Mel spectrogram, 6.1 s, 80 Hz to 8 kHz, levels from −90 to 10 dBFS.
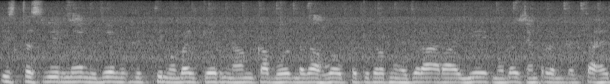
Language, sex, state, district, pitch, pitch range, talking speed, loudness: Hindi, male, Rajasthan, Bikaner, 155 Hz, 150-155 Hz, 245 wpm, -14 LUFS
